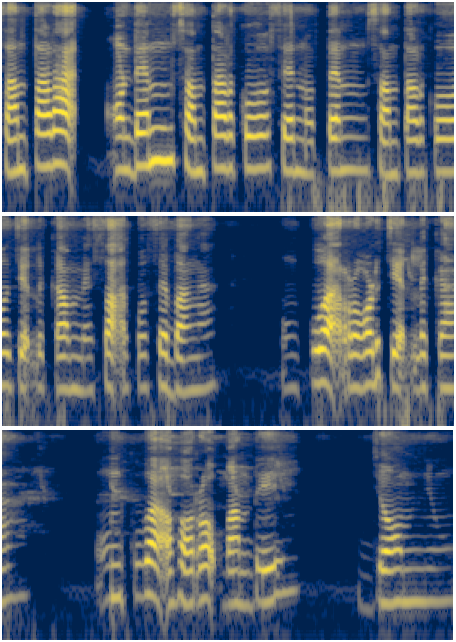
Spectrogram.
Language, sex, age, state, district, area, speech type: Santali, female, 30-45, West Bengal, Bankura, rural, spontaneous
